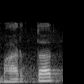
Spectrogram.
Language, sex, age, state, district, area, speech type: Marathi, male, 45-60, Maharashtra, Palghar, rural, spontaneous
